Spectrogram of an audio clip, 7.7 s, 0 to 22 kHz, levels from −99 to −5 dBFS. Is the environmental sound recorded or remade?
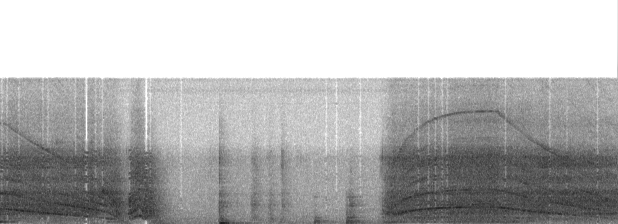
recorded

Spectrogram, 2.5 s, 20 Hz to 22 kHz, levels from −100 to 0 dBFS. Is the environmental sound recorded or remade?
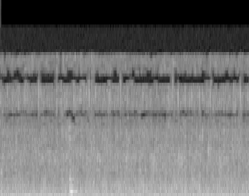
remade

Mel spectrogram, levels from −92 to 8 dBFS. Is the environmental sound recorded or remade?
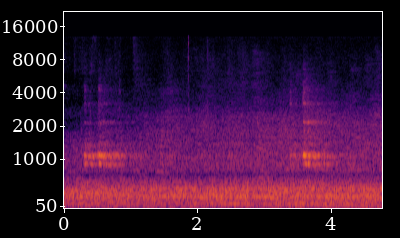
recorded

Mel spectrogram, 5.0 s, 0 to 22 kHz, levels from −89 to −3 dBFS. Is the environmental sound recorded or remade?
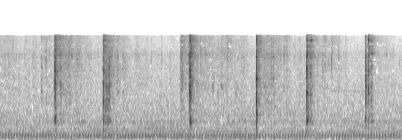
recorded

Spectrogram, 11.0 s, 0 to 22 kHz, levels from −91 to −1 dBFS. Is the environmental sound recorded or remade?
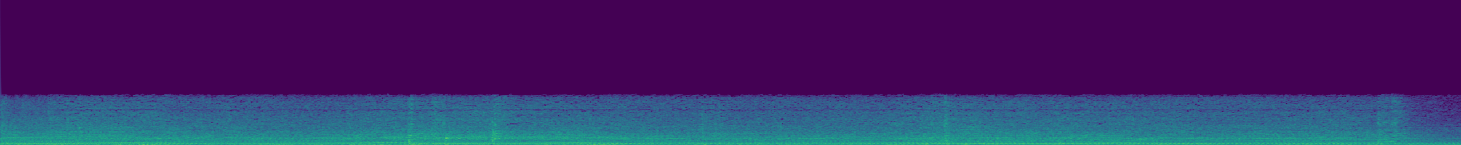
recorded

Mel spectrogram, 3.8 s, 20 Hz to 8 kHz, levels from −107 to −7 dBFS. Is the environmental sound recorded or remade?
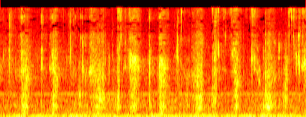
recorded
